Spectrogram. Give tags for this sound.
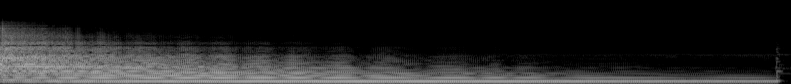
amp; miniamp; power-chords; distortion; chords; guitar

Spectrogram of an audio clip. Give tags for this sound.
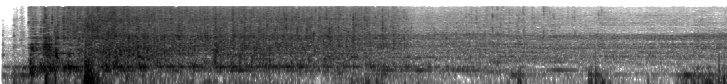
france; labinquenais; rennes

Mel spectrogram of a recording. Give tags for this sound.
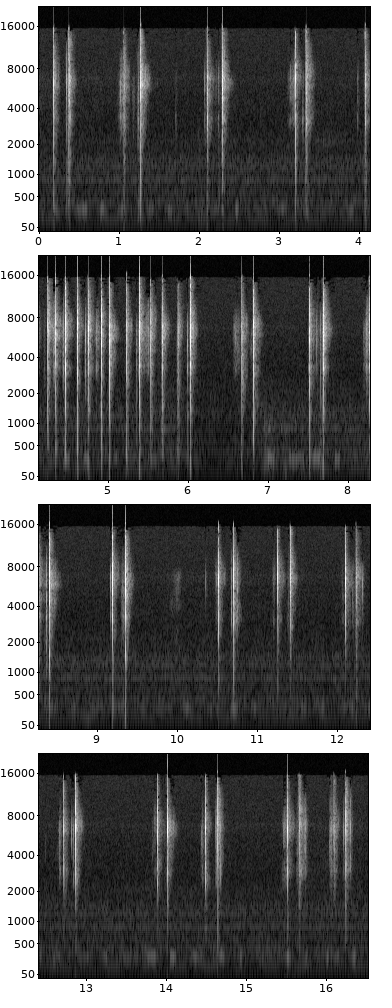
Ballpoint; Clicking; Office; Pen; Pens

